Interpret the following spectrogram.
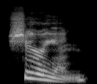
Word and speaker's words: Shirian: Now, it's emphasis on the E, not the R. Shirian.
